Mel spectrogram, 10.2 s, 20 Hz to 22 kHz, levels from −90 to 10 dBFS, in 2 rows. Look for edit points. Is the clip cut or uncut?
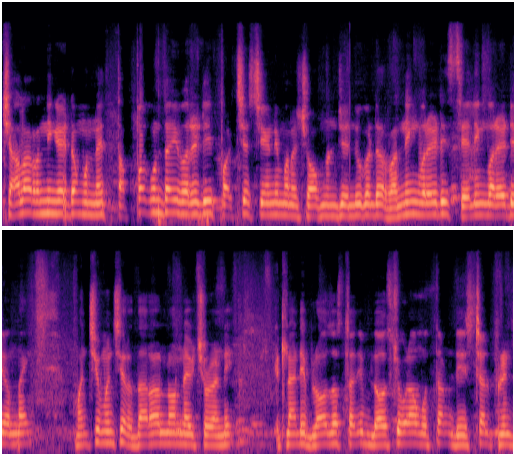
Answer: uncut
